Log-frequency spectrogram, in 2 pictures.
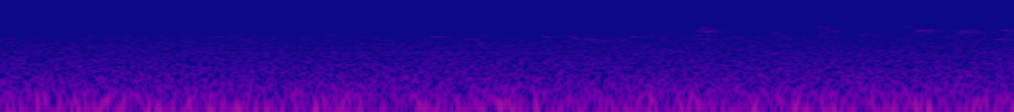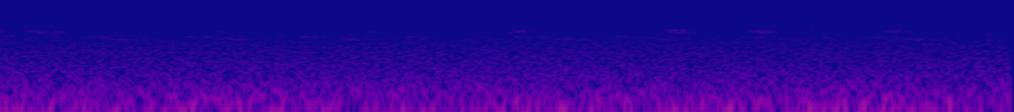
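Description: Quiet outdoor ambience: a steady low hum and hiss with scattered faint bird chirps, coming more often from about three seconds in.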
